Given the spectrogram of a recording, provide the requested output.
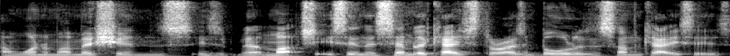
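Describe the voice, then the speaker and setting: At a fairly quick pace, a man with a medium pitch talks in a southern English accent. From southeast England. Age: 20s. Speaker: football club owner and content creator. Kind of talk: interview. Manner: animated.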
